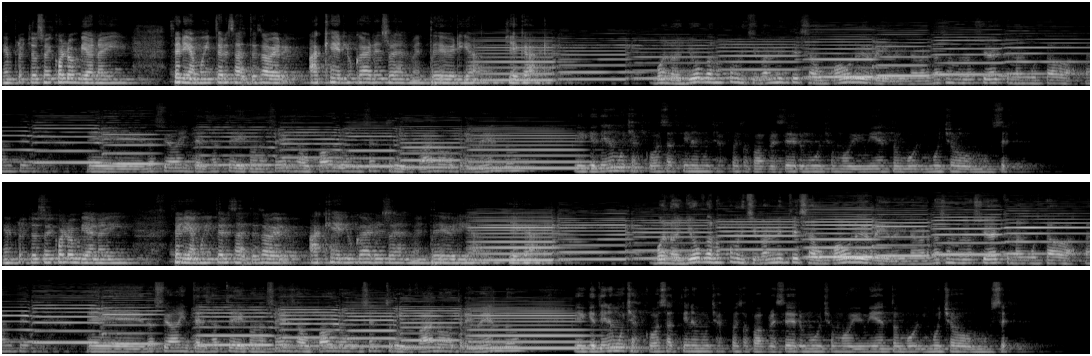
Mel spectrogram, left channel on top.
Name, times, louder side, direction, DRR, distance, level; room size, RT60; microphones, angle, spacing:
voice 1, 0.0-5.4, left 2 dB, 65° left, 5 dB, 2.7 m, -23 dB
Bowed string instrument, 4.6-12.5 12.8-17.6, right 4 dB, 35° right, 1.5 m, -24 dB
voice 2, 6.2-16.1 16.6-20.9, right 2 dB, 90° right, 7 dB, 2.2 m, -27 dB
28.0 x 18.5 x 6.2 m, 0.79 s
head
